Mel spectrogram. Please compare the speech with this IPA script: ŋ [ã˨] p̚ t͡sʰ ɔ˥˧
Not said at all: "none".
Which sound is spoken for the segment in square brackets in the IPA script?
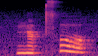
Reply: ã˨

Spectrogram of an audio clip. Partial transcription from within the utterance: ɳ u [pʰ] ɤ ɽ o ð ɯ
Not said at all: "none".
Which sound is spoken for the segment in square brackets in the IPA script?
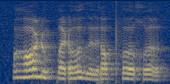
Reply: p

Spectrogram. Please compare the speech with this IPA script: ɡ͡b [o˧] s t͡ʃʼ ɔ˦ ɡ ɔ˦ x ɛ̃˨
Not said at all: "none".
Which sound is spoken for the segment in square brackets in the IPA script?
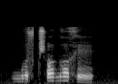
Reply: o˧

